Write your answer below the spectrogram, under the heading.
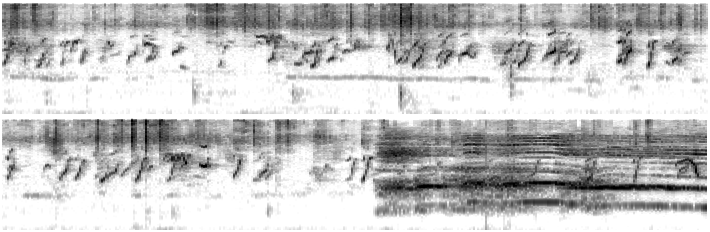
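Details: Newly hatched chicks peeping rapidly, a busy flock of thin, high, falling chirps about three or four per second. A loud drawn-out adult chicken call cuts in near the end.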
